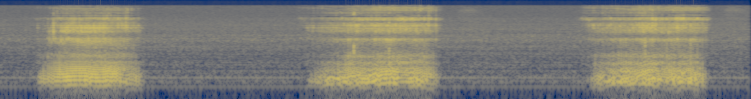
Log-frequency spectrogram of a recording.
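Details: Sleeping dog snoring: three loud, rattling snores with quiet pauses between, about one every three seconds.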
